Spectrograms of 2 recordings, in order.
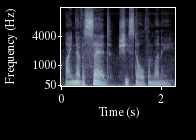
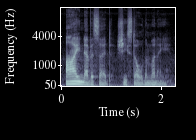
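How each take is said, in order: First: The stress falls on the word said. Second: The stress falls on the word I. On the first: It was suggested or hinted, not said outright. "let's move down one more" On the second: Someone else said it, not the speaker. "somebody said it, but not me"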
